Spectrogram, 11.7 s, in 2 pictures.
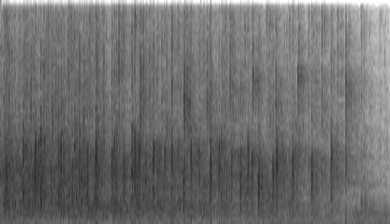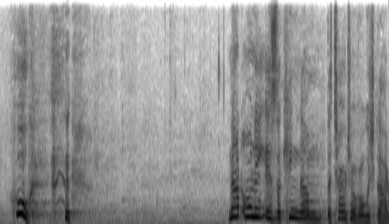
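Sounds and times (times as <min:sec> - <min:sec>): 
crowd applause: 0:00.0 - 0:05.8
speech: 0:06.1 - 0:07.1, 0:09.3 - 0:11.6.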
